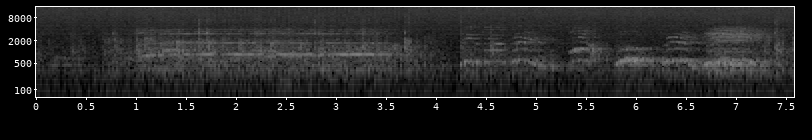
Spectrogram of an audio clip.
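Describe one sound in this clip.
A group of young women chant and cheer together in a large echoing hall.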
